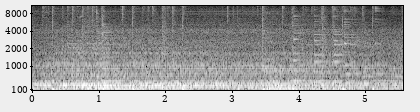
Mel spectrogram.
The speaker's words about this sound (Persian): در این قسمت ما تجهیزاتی همچون سی فرز و تراش سی رو داریم و این صداهایی که الان داریم میشنویم مال همین دستگاه هاست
